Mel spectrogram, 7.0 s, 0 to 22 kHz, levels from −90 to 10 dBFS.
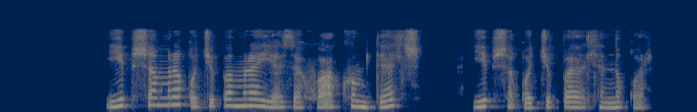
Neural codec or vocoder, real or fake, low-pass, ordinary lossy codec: none; real; 7.2 kHz; Opus, 16 kbps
